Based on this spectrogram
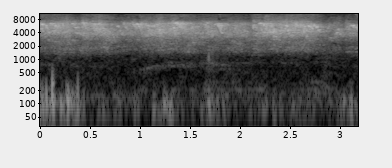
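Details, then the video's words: Hundreds of sparrows chirping together in a tree: a dense, continuous wash of high, overlapping chirps with no single bird standing out, steady throughout, faint low rumbles beneath. "chirping of hundreds of sparrows in the tree"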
